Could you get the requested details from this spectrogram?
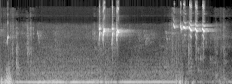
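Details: Goldfinch calls used as a lure when trapping grey-headed goldfinches: two short bursts of bright, high, rapid twittering notes about a second and a half apart, over a steady low hum.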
